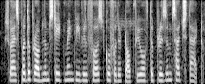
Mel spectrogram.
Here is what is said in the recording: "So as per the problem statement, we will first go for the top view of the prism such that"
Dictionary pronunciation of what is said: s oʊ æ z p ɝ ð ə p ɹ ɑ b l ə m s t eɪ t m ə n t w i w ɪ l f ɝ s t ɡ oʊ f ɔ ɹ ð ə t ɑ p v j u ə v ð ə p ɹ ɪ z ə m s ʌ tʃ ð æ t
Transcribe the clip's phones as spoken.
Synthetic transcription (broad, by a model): s oʊ æ z f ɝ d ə p ɹ ɑ b l ə m s t eɪ t m ə n t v i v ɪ l f ɝ s t ɡ oʊ f ɔ ɹ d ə t ɑ p v j u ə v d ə p ɹ ɪ z ə m s ʌ tʃ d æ t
